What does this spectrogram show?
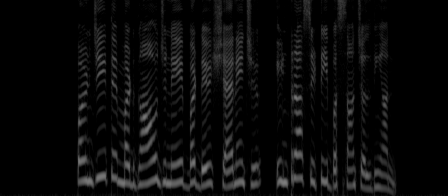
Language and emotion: Dogri, neutral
